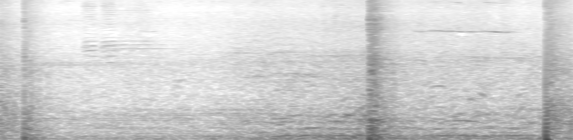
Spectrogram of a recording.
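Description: Firecrackers going off: two sharp bangs, one just after the start and a louder one near three seconds in, over a low engine hum and crowd noise.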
